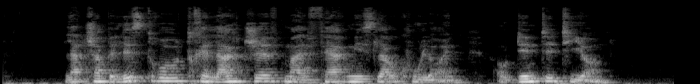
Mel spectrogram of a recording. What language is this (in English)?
Esperanto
